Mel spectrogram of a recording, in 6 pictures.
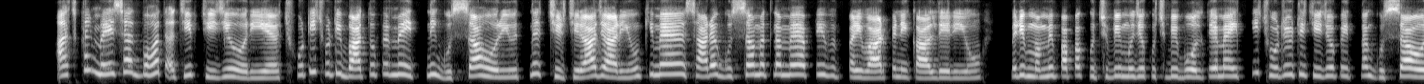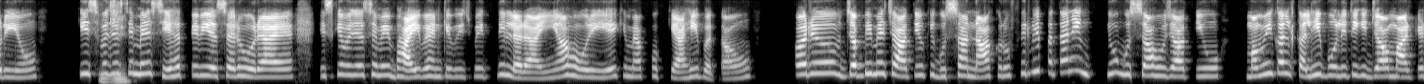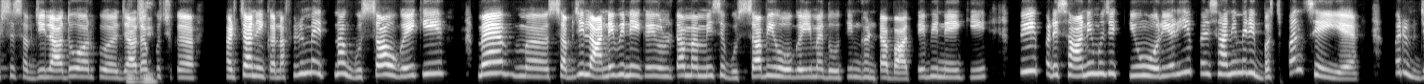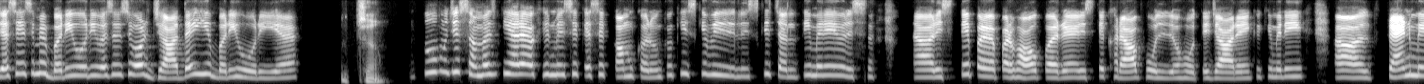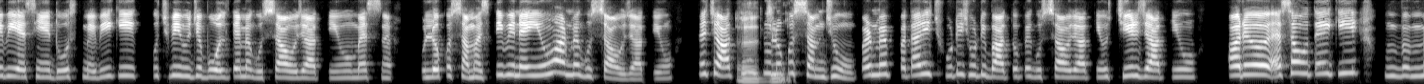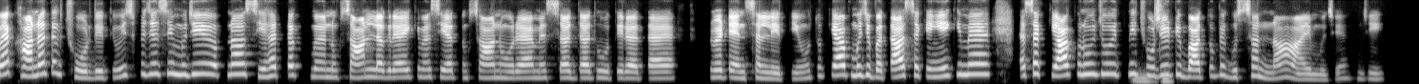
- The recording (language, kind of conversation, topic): Hindi, advice, मुझे बार-बार छोटी-छोटी बातों पर गुस्सा क्यों आता है और यह कब तथा कैसे होता है?
- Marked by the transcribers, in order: in English: "मार्केट"; in English: "फ्रेंड"; in English: "टेंशन"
